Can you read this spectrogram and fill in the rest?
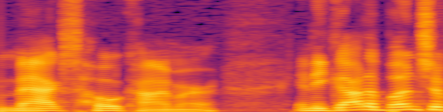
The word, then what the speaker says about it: Max Horkheimer: So, there was this dude named Max Horkheimer. Am I pronouncing that right? How's my German? – Say it without laughing. – Okay. Max Horkheimer. – There we go.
